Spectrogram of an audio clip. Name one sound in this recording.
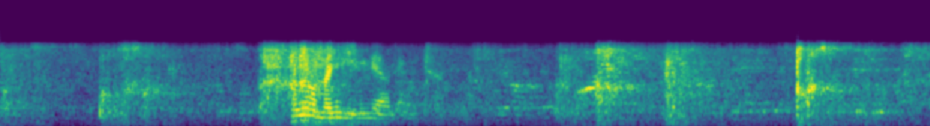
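A racket smacks a shuttlecock in a large echoing hall.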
